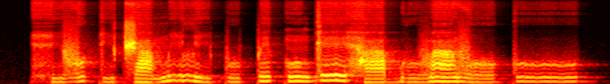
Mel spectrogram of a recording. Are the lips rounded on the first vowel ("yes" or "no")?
no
